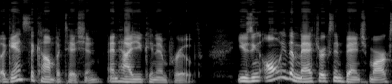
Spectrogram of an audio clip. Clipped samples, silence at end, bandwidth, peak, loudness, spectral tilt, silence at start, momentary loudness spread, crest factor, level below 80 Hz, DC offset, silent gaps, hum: under 0.1%; 0 s; over 20 kHz; -4 dBFS; -22 LUFS; -4.5 dB/octave; 0 s; 9 LU; 20 dB; -64 dBFS; under 0.1%; none; none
